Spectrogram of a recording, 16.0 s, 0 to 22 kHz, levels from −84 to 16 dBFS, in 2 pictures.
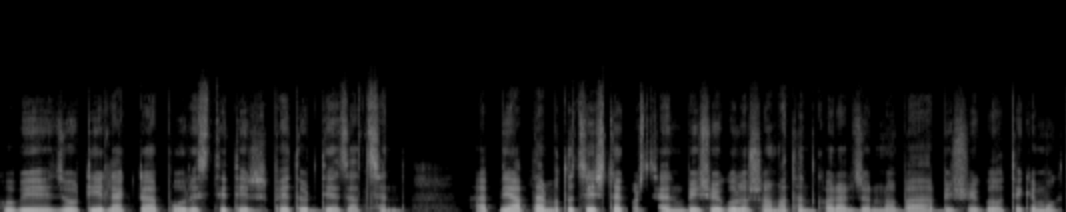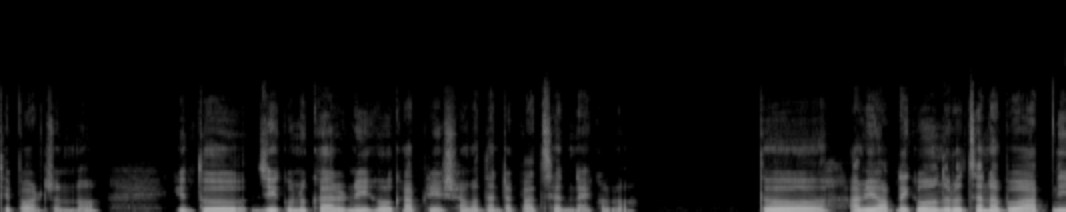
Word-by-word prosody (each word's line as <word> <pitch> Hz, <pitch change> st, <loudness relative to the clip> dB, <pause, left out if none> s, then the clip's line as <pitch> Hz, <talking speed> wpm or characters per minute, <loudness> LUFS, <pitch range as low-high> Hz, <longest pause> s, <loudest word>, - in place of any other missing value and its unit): খুবই 130 Hz, 0 st, +1 dB, 0.2 s
জটিল 125 Hz, +4 st, +1 dB
একটা 120 Hz, -1 st, -2 dB, 0.2 s
পরিস্থিতির 110 Hz, +1 st, -1 dB, 0.2 s
ভেতর 115 Hz, -1 st, +1 dB
দিয়ে 100 Hz, -, 0 dB
যাচ্ছেন। 100 Hz, -, -5 dB, 0.7 s
আপনি 135 Hz, +2 st, -2 dB
আপনার 145 Hz, +3 st, +2 dB
মতো 150 Hz, 0 st, -1 dB
চেষ্টা 150 Hz, +2 st, +3 dB
করছেন 145 Hz, -5 st, -5 dB, 0.2 s
বিষয়গুলো 115 Hz, 0 st, +2 dB
সমাধান 115 Hz, +2 st, -3 dB
করার 110 Hz, -2 st, +1 dB
জন্য 100 Hz, 0 st, -4 dB, 0.2 s
বা 105 Hz, -1 st, -1 dB, 0.2 s
বিষয়গুলো 105 Hz, 0 st, -4 dB
থেকে 115 Hz, -1 st, -4 dB
মুক্তি 110 Hz, +1 st, -7 dB
পাওয়ার -, -, -2 dB
জন্য। -, -, -9 dB, 0.7 s
কিন্তু 120 Hz, 0 st, -1 dB, 0.4 s
যেকোনো 135 Hz, +1 st, +1 dB
কারণেই 130 Hz, +2 st, +2 dB
হোক 180 Hz, -4 st, +3 dB
আপনি 115 Hz, +1 st, -9 dB
এ -, -, -10 dB
সমাধানটা 115 Hz, 0 st, -3 dB
পাচ্ছেন 115 Hz, -1 st, -3 dB
না -, -, -5 dB
এখনো। -, -, -11 dB, 1.0 s
তো 145 Hz, -, +4 dB, 0.6 s
আমিও 155 Hz, +3 st, +6 dB
আপনাকে 165 Hz, +1 st, -1 dB
অনুরোধ 175 Hz, 0 st, +4 dB
জানাবো 125 Hz, -3 st, +4 dB, 0.2 s
আপনি 125 Hz, +1 st, -2 dB
120 Hz, 145 wpm, -26 LUFS, 110-140 Hz, 1.0 s, আমিও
